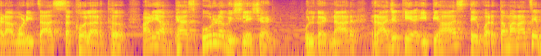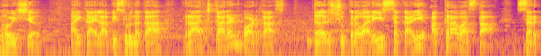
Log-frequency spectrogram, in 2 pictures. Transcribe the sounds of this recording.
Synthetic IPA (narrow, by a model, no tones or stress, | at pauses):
əɽamoɽit͡sasəkʰoləɾt̪ʰə | aɽ̃iəbʱjaspuːɾɳəʋiɕleɕəɳ | ulɡəɽɳaɾːad͡zkijəit̪iɦast̪eʋəɾt̪əmanat͡sebʱəʋiɕjə̰ | aɦikajlaʋisɾunəka | ɾad͡zkaɾəɳpɔɽka̰sʈ̚ | d̪əɾɕukɾəʋaɾiːsəkaɭiːʔakɾaʋast̪a̰ | səɾ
